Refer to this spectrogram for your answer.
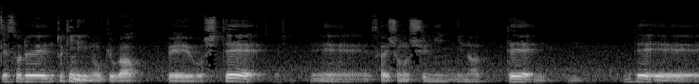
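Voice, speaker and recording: Noticeable background noise beneath a man's fairly slow speech. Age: 40s. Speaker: agricultural cooperative staff. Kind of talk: casual chat.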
